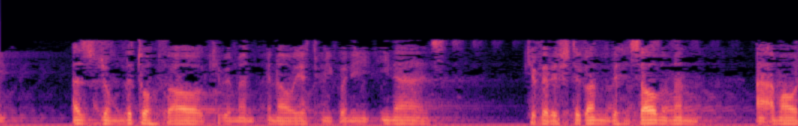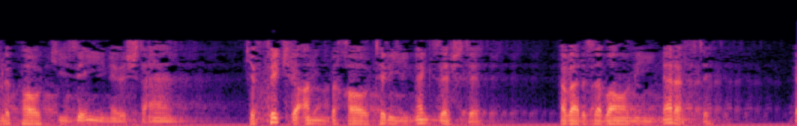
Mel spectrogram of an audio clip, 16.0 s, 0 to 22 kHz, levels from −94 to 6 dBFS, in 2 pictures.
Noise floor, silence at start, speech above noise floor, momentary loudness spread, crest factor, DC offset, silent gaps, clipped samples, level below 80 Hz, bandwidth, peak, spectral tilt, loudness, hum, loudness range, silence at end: -41 dBFS; 0 s; 22 dB; 13 LU; 20 dB; 1%; none; under 0.1%; -38 dBFS; 6.2 kHz; 0 dBFS; -6.5 dB/octave; -20 LUFS; none; 4 LU; 0 s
